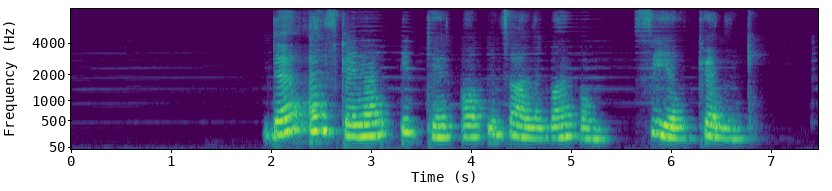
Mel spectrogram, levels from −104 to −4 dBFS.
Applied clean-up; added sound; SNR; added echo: neural mask model DeepFilterNet 3.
